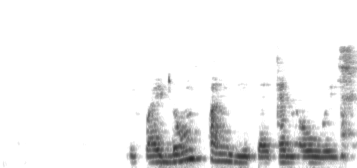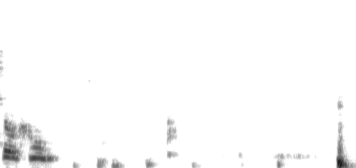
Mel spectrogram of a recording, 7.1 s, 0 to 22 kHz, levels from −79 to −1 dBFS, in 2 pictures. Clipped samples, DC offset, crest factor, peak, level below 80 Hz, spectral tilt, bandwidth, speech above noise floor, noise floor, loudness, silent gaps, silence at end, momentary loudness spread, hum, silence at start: under 0.1%; under 0.1%; 22 dB; -4 dBFS; -44 dBFS; -7.5 dB/octave; 7.4 kHz; 32 dB; -56 dBFS; -25 LUFS; 4.25-4.29 s, 4.40-4.45 s, 4.87-5.02 s, 5.60-5.68 s, 6.11-6.28 s, 6.75-6.82 s; 0.05 s; 9 LU; none; 1.3 s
